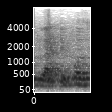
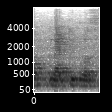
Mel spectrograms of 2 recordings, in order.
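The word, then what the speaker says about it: platypus: असं स्पेलिंग आहे, त्यामुळे मी आपल्या भारतीय उच्चाराप्रमाणे त्याला प्लॅटिपस असं म्हटलं का, म्हणजे खरा काय उच्चार असेल आय डोंट नो. तर तो म्हणला डू यू मीन प्लॅटुपस, हां तिथे यू प्रमाणे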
